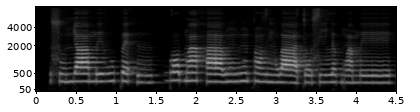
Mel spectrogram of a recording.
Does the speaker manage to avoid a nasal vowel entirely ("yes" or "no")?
no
